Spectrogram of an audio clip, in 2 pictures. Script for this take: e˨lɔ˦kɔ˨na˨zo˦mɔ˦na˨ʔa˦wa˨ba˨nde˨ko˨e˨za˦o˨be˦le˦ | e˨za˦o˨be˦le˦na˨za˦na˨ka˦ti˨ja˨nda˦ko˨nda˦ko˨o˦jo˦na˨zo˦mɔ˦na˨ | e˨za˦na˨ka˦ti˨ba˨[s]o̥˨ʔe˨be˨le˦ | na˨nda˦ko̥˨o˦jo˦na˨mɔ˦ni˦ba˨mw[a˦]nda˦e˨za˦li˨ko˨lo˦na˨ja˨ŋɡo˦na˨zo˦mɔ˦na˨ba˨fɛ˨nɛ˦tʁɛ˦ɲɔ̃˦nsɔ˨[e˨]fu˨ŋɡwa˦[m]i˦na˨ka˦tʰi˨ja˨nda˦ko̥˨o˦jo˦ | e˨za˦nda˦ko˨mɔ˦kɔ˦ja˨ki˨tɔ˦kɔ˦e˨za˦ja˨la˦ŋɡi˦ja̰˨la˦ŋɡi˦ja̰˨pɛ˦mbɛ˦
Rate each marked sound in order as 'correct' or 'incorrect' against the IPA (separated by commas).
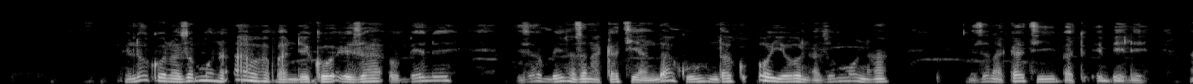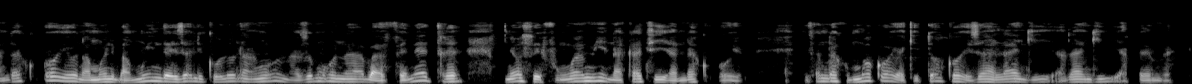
incorrect, incorrect, correct, correct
